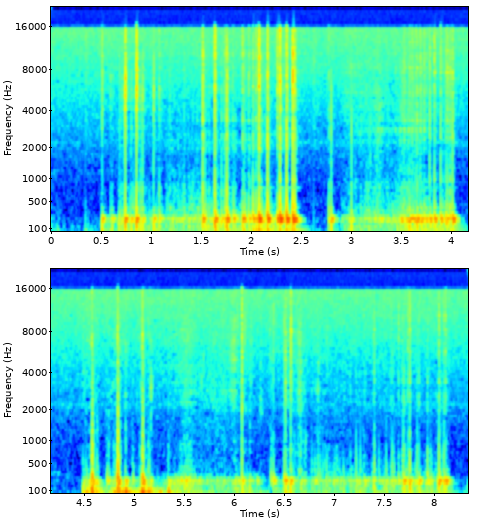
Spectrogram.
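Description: Fingertips tap and scratch the hollow metal wire-mesh dome grille of a Blue Yeti USB microphone, producing dense, muffled low thumps and rustling scrapes over a steady low hum. The sound comes in three bursts separated by brief silences, with quick, irregular taps that die away almost instantly and no bright ring.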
